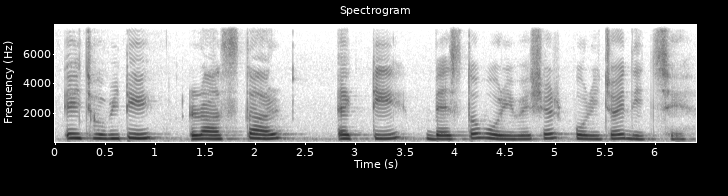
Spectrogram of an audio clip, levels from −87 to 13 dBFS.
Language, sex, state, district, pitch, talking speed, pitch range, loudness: Bengali, female, Tripura, West Tripura, 260 Hz, 75 wpm, 245-285 Hz, -14 LUFS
